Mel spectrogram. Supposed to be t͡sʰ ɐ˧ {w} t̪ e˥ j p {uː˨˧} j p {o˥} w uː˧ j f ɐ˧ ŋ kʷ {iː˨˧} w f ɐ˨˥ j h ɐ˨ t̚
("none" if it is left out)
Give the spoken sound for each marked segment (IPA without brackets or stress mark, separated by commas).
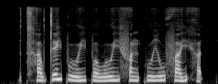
w, uː˨˧, o˨˧, iː˨˧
